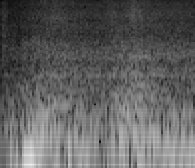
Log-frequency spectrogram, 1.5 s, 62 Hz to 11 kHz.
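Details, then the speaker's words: Mk4 VW Golf restarted after fixing a cylinder misfire, with new spark plugs; the engine revs cleanly and evenly with no stumble or miss, and the fault codes then clear. "so we should not now have a misfire fingers crossed fingers crossed says let's jump in ah all right let's start right now oh yeah yep no misfire"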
